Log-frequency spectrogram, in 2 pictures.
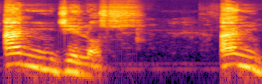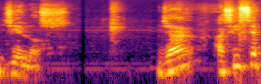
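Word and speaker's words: ἄγγελος: Ángelos. Cuando dos gamas se unen, la primera al pronunciarla es N. Ángelos.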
